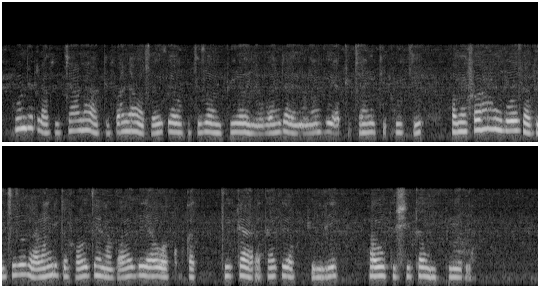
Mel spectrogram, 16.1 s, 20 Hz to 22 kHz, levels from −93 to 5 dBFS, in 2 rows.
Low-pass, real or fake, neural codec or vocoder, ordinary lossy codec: 7.2 kHz; fake; vocoder, 22.05 kHz, 80 mel bands, HiFi-GAN; Opus, 64 kbps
